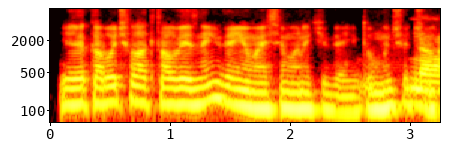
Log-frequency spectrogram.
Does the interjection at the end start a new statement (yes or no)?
yes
